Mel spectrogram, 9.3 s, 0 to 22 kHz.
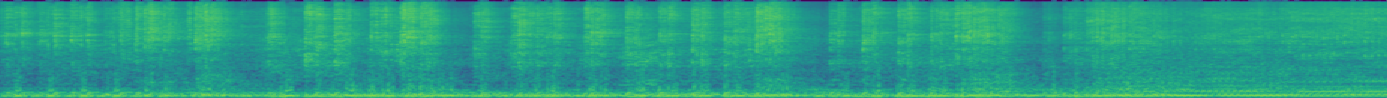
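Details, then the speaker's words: Honda Steed 400 V-twin chopper on its stock exhaust, first start after a five-day build; deep, lumpy open-pipe note that revs up and settles cleanly with no knocks or misfires, a healthy running V-twin. "Oke, kita akan mendengarkan pertama kali suara chopper The Problem."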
